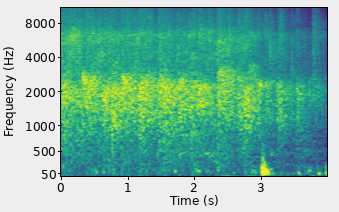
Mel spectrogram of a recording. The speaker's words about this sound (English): give him a round of applause. He deserves it.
